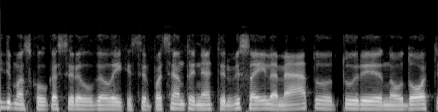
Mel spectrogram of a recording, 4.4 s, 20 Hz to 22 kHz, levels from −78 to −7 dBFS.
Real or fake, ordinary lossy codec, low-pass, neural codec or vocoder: fake; Opus, 16 kbps; 7.2 kHz; codec, 16 kHz, 8 kbps, FunCodec, trained on Chinese and English, 25 frames a second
